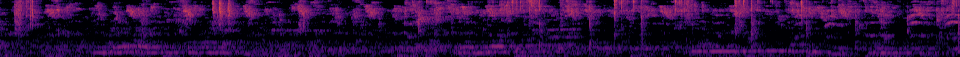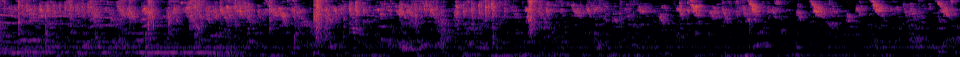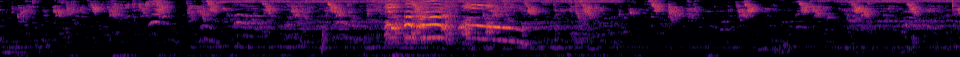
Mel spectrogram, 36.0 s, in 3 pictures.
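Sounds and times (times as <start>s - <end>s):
small birds chirping: 0.0s - 36.0s
rooster crowing: 28.8s - 30.7s.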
